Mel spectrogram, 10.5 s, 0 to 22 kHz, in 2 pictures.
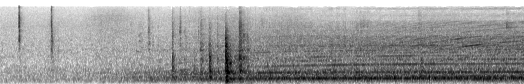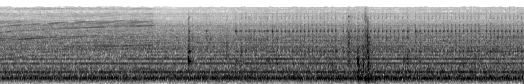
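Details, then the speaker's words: Micron Home MPC Windows 95 PC with a 3.1 GB IDE hard drive, booting for the first time since the factory: a soft whir climbing in pitch as the platters spin up, a few clicks, no grinding; normal spin-up. "Can hear that hard drive making it making it sounds."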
